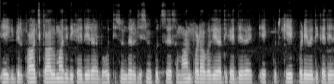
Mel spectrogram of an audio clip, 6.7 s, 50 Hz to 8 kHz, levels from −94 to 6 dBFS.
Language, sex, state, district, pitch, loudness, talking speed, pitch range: Hindi, male, Rajasthan, Bikaner, 130 Hz, -16 LUFS, 270 wpm, 125-135 Hz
